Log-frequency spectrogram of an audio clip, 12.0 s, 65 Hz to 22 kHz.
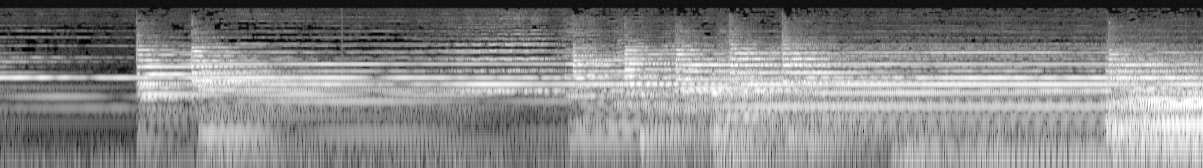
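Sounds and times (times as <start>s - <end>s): sustained ringing chord: 0.0s - 12.0s
loud struck chord: 7.0s - 12.0s.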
